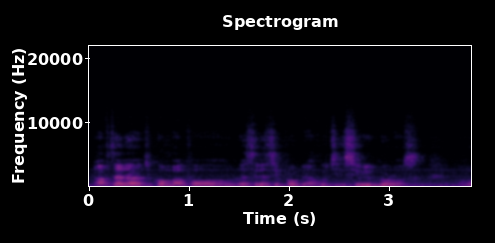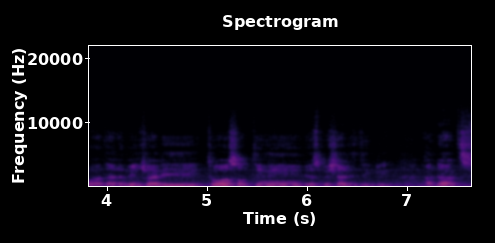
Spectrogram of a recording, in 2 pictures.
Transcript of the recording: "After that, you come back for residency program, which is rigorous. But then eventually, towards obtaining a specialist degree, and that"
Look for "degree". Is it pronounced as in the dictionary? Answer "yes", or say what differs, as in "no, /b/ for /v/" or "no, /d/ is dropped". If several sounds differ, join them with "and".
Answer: yes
